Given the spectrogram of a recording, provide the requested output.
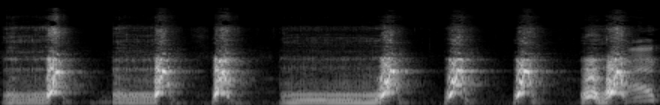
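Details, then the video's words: Giant Schnauzer reacting to a squeaky sound. Low, droning growls swell into sharp, rising bark-like yelps, about eight bursts in six and a half seconds, separated by short silences. "Giant Schnauzer vs squeaky sound"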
